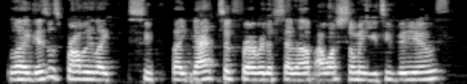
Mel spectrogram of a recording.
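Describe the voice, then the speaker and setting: A woman speaks at a moderate pace in a medium-pitched voice. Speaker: streamer drawing live. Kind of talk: casual live-stream chat while drawing. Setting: live stream with avatar, no webcam. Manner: enthusiastic-sounding; halting, many fillers and restarts.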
